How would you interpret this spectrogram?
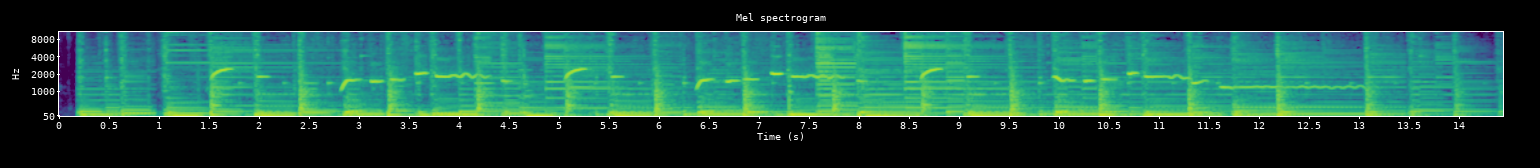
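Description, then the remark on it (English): Someone whistles a sliding, lilting tune over a full, busy musical accompaniment, the bright melody weaving on top throughout with no talking. “Thank you very much for listening to our little whistling guy.”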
